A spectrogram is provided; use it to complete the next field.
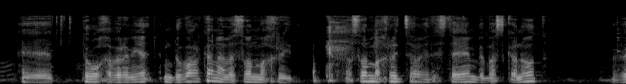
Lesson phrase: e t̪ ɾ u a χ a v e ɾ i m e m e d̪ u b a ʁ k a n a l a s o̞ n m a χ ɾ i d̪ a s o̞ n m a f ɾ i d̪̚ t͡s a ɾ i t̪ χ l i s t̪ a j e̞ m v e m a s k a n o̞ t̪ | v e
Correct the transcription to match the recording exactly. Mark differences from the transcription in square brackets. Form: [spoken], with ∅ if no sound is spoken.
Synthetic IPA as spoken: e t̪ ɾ u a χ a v e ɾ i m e m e d̪ u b a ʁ k a n a l a s o̞ n m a χ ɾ i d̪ a s o̞ n m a [χ] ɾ i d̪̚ t͡s a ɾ i [∅] χ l i s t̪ a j e̞ m [b] e m a s k a n o̞ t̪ | v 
